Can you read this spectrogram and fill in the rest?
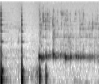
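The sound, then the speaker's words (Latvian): Two sharp knocks, like a bottle tapping glass, then a steady stream of beer pouring into a glass, its gurgling pitch rising slightly as it fills. Fairly quiet, with no talking. “Tā nav, tā nav tolete. Mēs tam lejam alu.”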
